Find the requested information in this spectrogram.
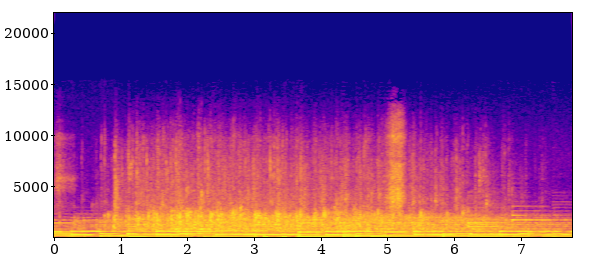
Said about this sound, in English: Yeah, good morning, church. Round of applause for all those testimonies. Hasn't been that been amazing?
